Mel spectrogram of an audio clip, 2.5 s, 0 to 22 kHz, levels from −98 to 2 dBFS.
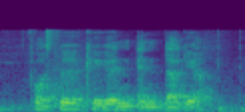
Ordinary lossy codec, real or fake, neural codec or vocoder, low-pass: none; fake; vocoder, 44.1 kHz, 128 mel bands every 512 samples, BigVGAN v2; 7.2 kHz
